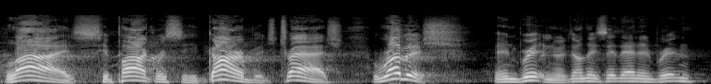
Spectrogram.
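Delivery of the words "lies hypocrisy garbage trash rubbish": louder and higher, tossing each word out; playful shouted list of words; playful loud call-outs. Shown as a demonstration. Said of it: "have fun with it".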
